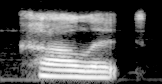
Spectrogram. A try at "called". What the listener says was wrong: Just the pronunciation. As I said before, we never pronounce this vowel. So here the pronunciation is called, called.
